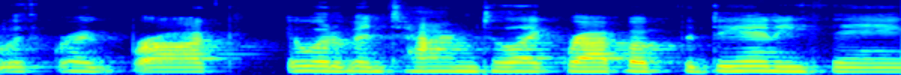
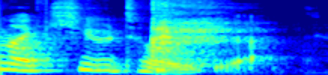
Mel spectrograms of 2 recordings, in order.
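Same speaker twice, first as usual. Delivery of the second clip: plain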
